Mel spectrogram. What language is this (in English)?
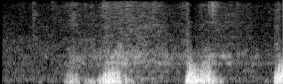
Chinese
